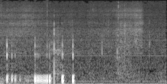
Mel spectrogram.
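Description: Near silence, with a few faint, short, low rumbles in the first second, then only faint hum.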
